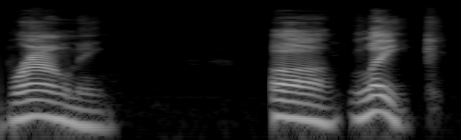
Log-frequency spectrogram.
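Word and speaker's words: Braunig Lake: Now, it's not spelled the way it sounds, but it's pronounced Browning Lake.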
